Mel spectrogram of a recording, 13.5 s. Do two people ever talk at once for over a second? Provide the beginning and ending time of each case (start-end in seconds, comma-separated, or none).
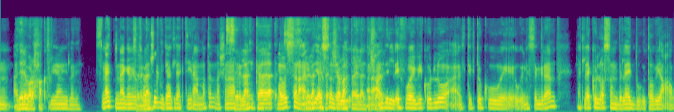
5.6-7.8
